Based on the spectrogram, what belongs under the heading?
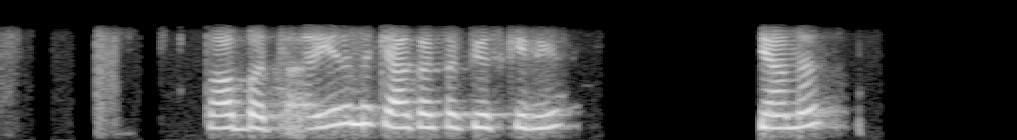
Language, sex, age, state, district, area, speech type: Hindi, female, 18-30, Madhya Pradesh, Betul, urban, conversation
